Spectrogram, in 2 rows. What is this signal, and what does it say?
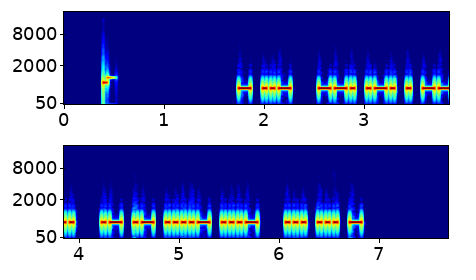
Morse code, heard as a keyed tone, about 30 wpm, 700 Hz. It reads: TU GREG AA4V SST
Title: K1USN SST QSO Practice - 30wpm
